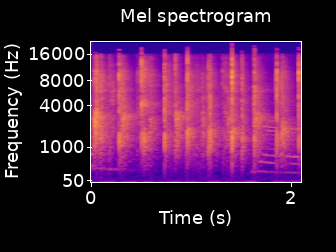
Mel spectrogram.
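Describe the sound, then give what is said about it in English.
A small audience gives a round of applause, many claps in a steady, even pulse. A voice cheers over the clapping near the end. “So a round of applause for everyone.”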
